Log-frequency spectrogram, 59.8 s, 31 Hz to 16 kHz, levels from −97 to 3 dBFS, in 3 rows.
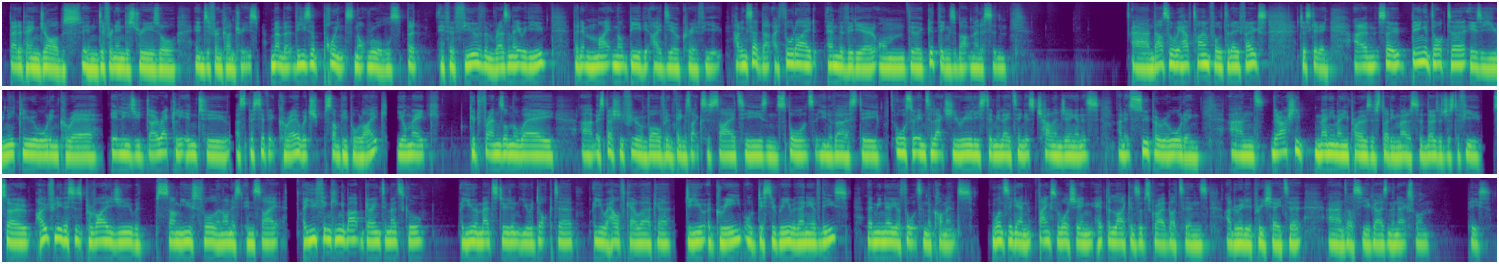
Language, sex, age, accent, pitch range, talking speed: English, male, 10-29, British, 125-140 Hz, 205 wpm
